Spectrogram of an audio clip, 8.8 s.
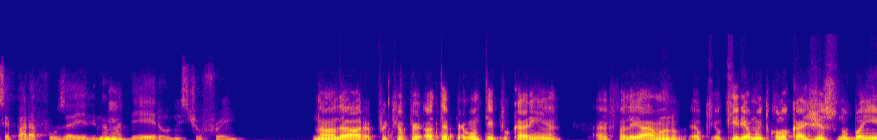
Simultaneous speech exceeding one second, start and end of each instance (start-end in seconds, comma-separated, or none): none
